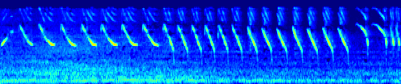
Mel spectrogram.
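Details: Canary song for training young canaries, champion style: steady series of downward-sweeping whistled notes that quicken into a dense rapid trill, with soft low background hum.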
